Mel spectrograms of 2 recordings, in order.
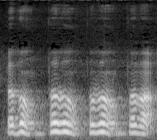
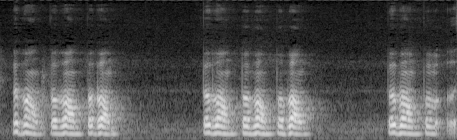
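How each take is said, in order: First: Steady heartbeat sound. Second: Ba-boom beats with an uneven skip in the rhythm; skipping heartbeat sound. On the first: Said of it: "a heartbeat's gonna be ba-boom". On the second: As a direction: mimic a heartbeat that stumbles, ba-boom with a hitch. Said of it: "a very distinct skip". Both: Shown as a demonstration.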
